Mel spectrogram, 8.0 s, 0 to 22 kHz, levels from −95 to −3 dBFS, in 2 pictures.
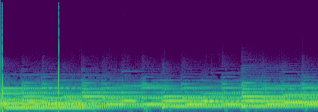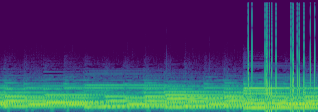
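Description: Integer overflow cracks the sound at 0.02 s and 0.73 s, then repeatedly from 7.07 to 7.90 s. Peaks pushed about 0 to 2 dB past full scale wrapped to the opposite sign instead of being limited, producing violent, sharp cracks far harsher than clipping.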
